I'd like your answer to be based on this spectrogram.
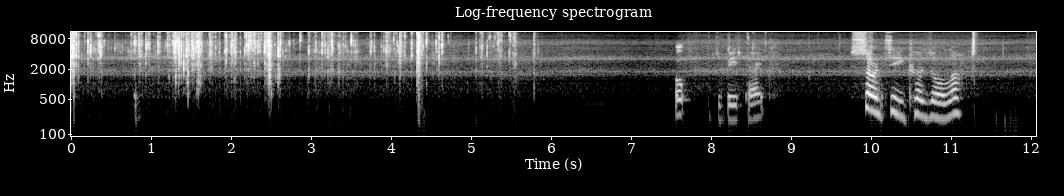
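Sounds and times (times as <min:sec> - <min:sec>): foil wrapper tearing and crinkling: 0:00.0 - 0:05.9.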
